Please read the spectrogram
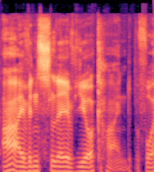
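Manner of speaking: slow, sinister lizard voice; slow creepy villain voice; menacing lizard. Retold or imitated. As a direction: draw it out as a smug threat. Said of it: "He's like".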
